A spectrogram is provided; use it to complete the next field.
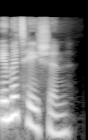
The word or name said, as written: imitation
